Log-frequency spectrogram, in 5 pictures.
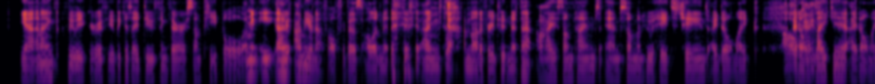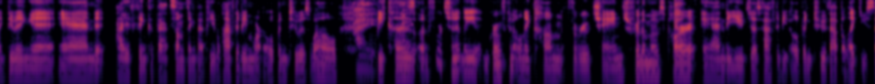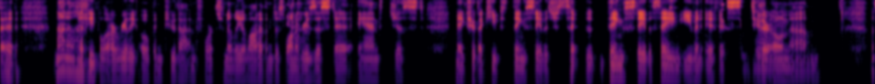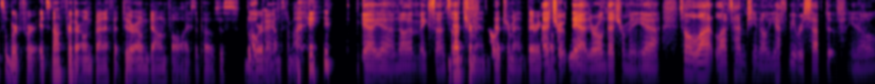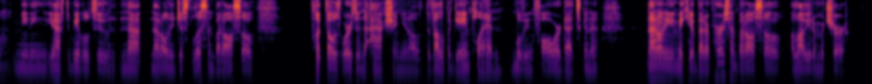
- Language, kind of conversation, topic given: English, unstructured, How can I stay connected when someone I care about changes?
- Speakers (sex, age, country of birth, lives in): male, 30-34, United States, United States; male, 60-64, Italy, United States
- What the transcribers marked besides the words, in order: tapping; laughing while speaking: "it"; chuckle; other background noise; unintelligible speech; laughing while speaking: "mind"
